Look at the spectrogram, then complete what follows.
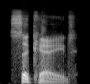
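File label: "saccade", British English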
